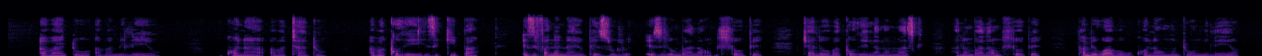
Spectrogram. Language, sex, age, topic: North Ndebele, male, 36-49, health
